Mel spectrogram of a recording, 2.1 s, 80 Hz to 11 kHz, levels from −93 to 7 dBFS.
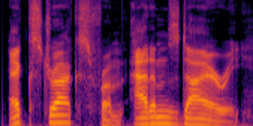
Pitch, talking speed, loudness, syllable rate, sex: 105 Hz, 115 wpm, -22 LUFS, 3.7 syllables/s, male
